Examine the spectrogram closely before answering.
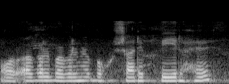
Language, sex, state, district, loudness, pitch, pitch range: Hindi, male, Arunachal Pradesh, Lower Dibang Valley, -15 LUFS, 170 Hz, 165-175 Hz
